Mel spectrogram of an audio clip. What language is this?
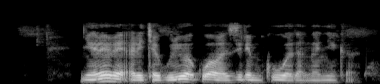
Swahili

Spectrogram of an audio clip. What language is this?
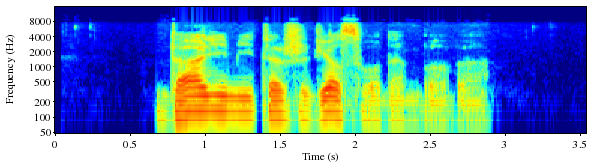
Polish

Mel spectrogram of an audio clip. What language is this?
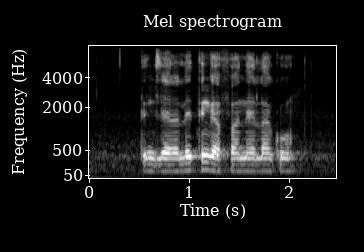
Tsonga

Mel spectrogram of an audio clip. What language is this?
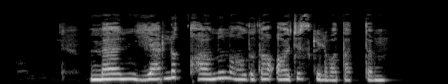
Uyghur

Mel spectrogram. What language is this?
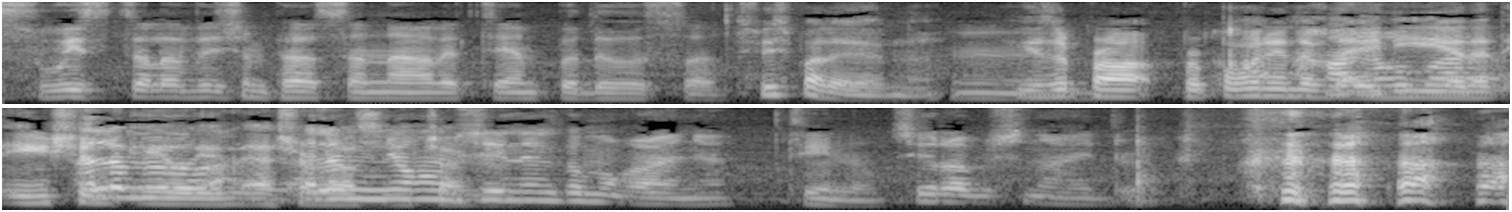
Filipino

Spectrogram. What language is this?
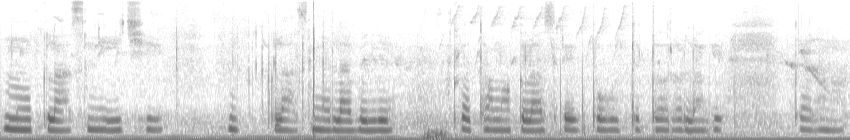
Odia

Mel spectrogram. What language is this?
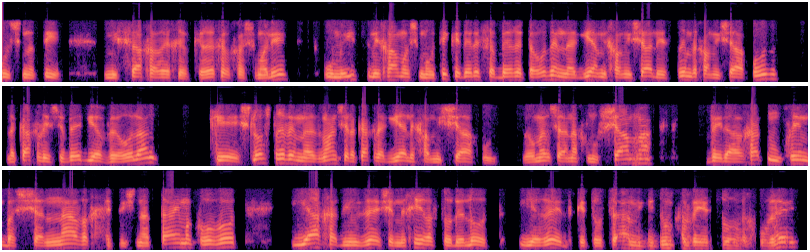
Hebrew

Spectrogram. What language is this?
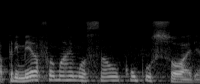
Portuguese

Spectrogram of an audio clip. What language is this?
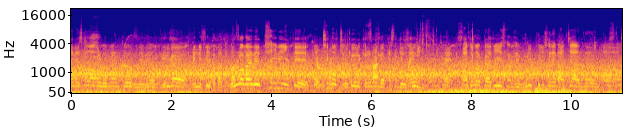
Korean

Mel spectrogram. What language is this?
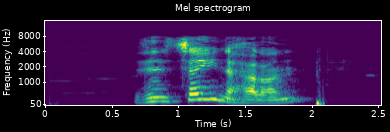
Kabyle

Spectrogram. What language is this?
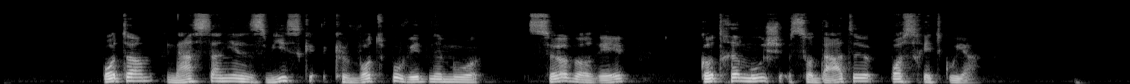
Upper Sorbian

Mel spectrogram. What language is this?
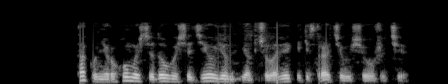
Belarusian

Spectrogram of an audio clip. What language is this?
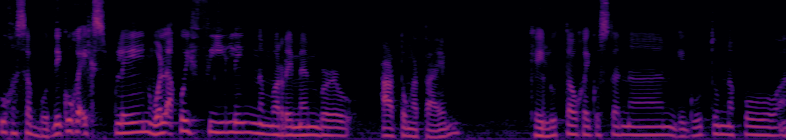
Filipino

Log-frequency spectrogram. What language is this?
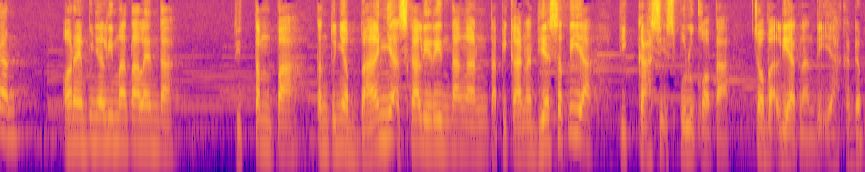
Indonesian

